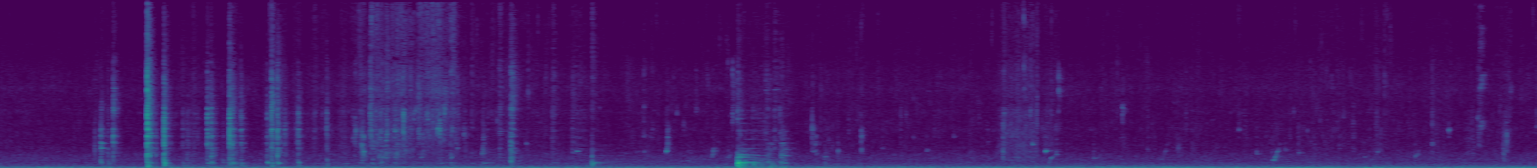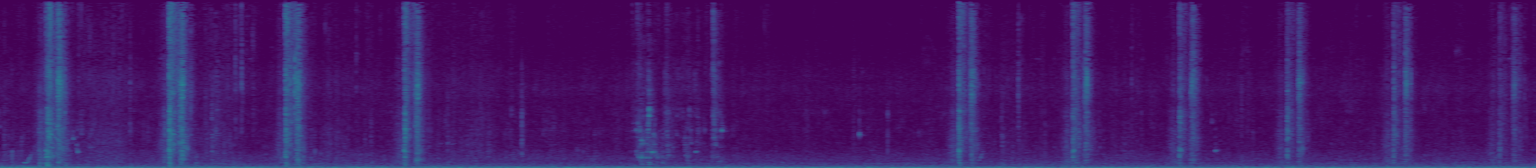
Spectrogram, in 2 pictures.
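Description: Water dripping and splashing from freshly cut lettuce as it is rinsed and lifted out of tubs of wash water. The drips and small splashes come irregularly, some sharper than others, over a low steady background rumble.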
